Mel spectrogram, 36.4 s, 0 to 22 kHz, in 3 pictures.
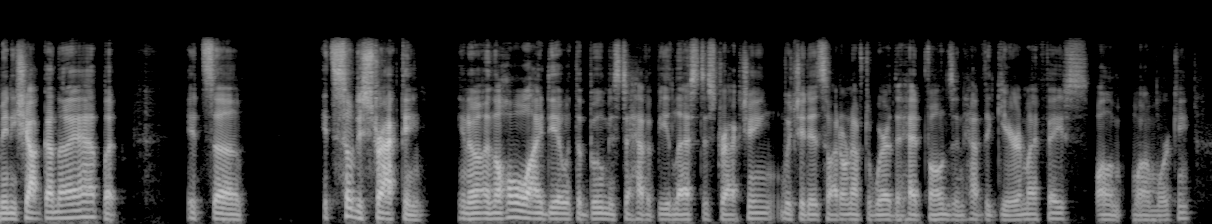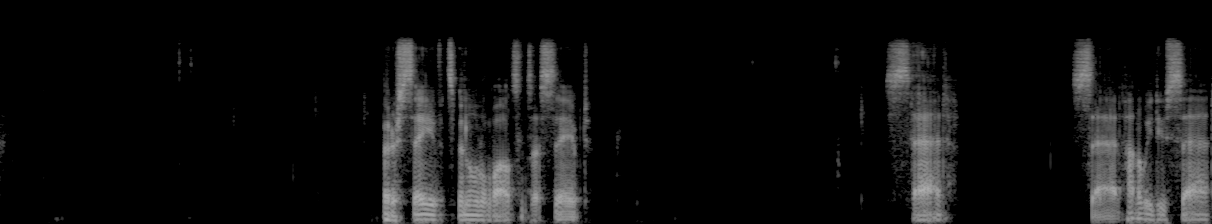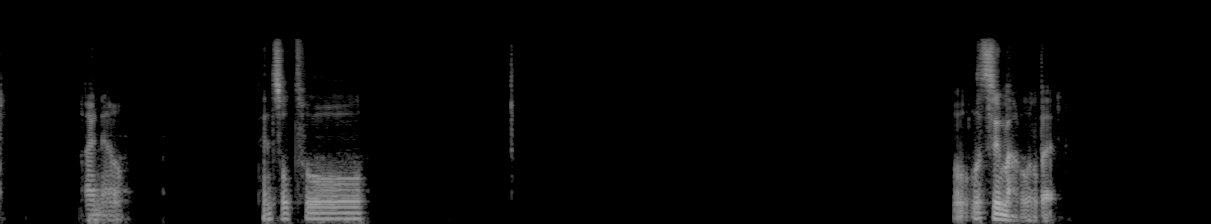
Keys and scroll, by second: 11.6 super+=, 15.3 super+=, 16.2 super+s, 19.4 space, 21.1 super+=, 22.0 space, 33.9 super+z, 34.7 super+-.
